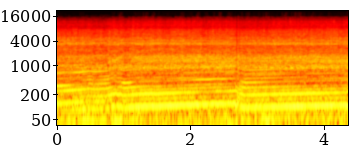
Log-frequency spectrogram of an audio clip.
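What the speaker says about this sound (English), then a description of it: "does it make a nice noise? Is the engine exciting and lively?" A car engine revs loud and steady, its tone climbing and then dropping briefly before rising again, with a continuous deep drone throughout and no voices.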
